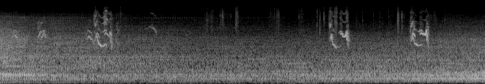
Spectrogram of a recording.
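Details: Sparrows arriving to be fed along a shrine approach path on 4 February 2022. A few scattered, high twittering chirps sound over a steady background hiss.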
